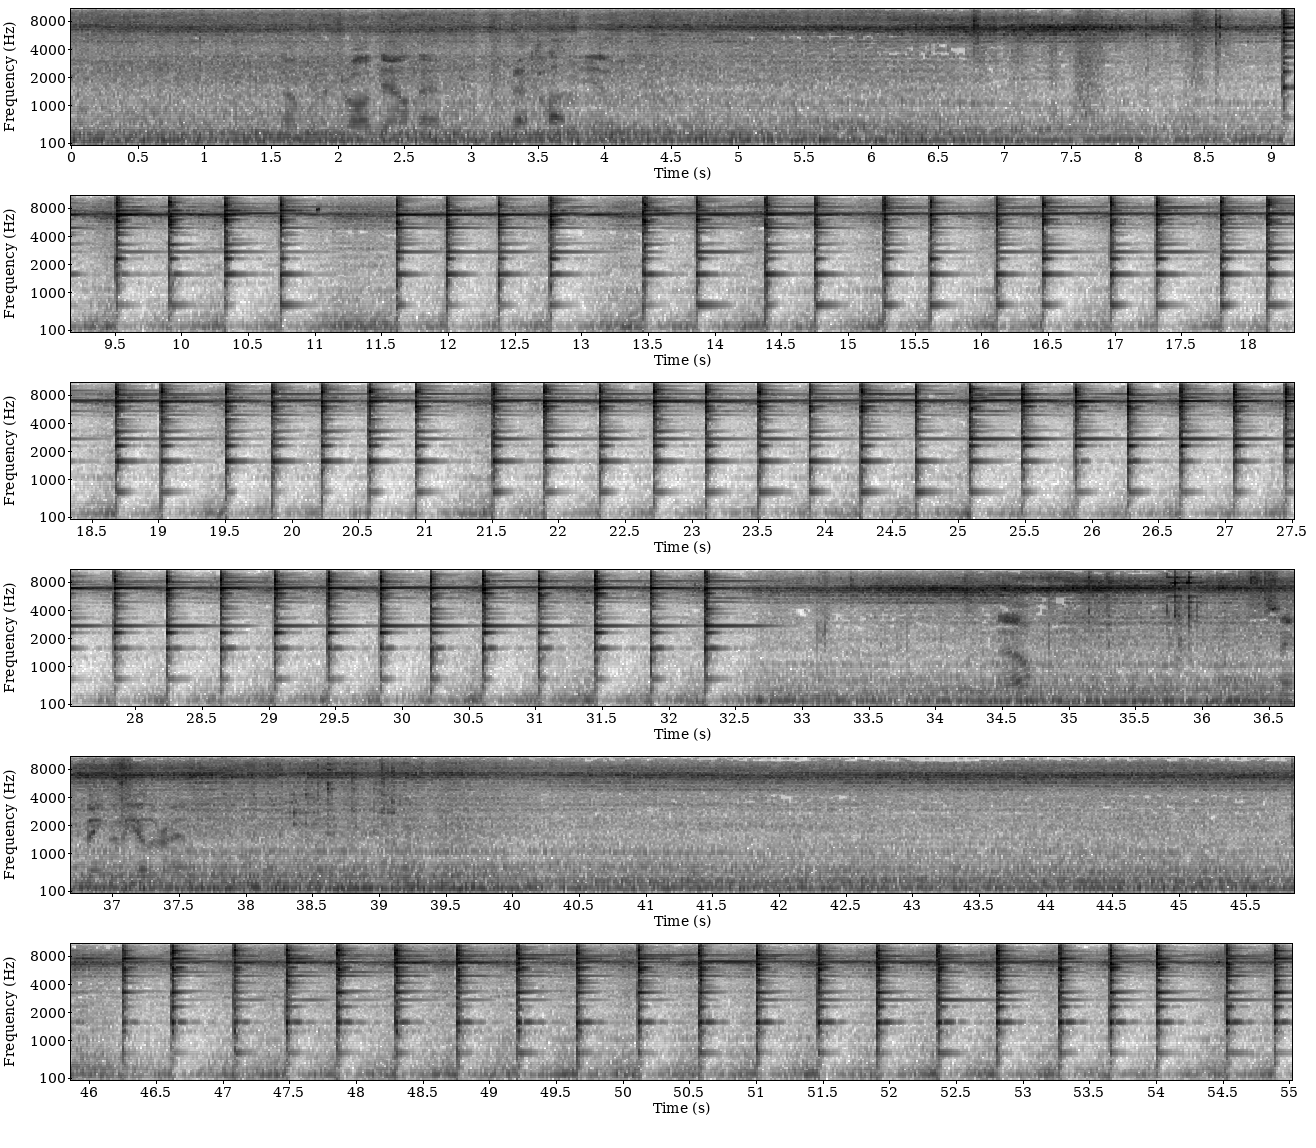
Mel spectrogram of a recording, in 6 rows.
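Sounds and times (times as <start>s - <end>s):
steady hum: 0.0s - 55.0s
hammer striking steel on anvil: 9.0s - 32.8s, 45.8s - 55.0s.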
